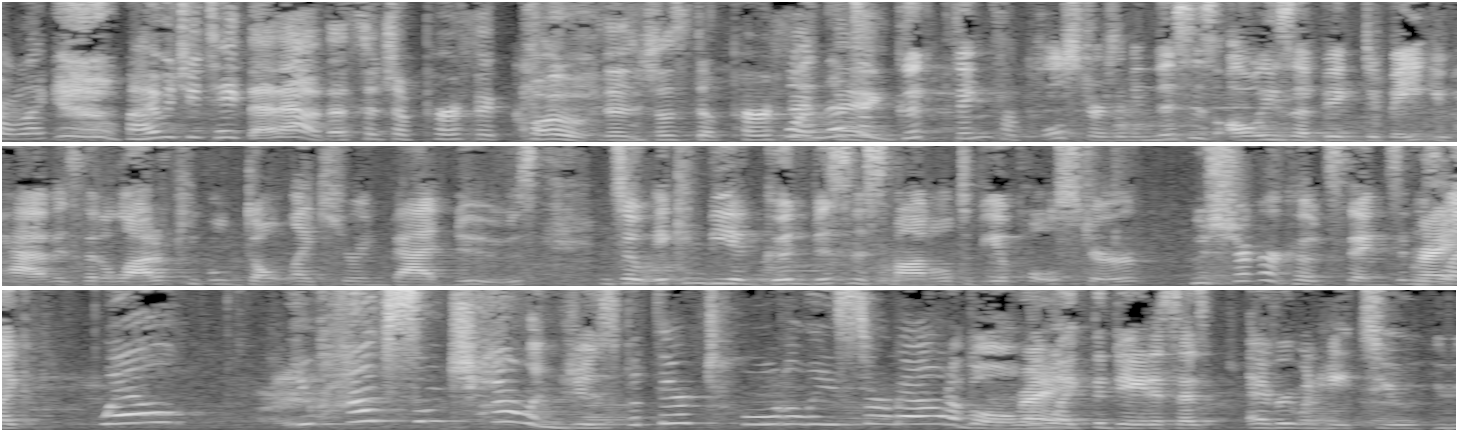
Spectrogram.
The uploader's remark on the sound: we report from a hotel hallway, so apologies for the sounds of conference-goers in the background.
